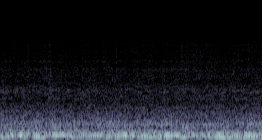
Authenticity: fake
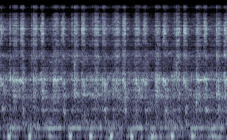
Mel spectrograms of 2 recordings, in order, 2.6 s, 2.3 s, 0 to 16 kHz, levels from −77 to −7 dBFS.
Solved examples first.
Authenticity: fake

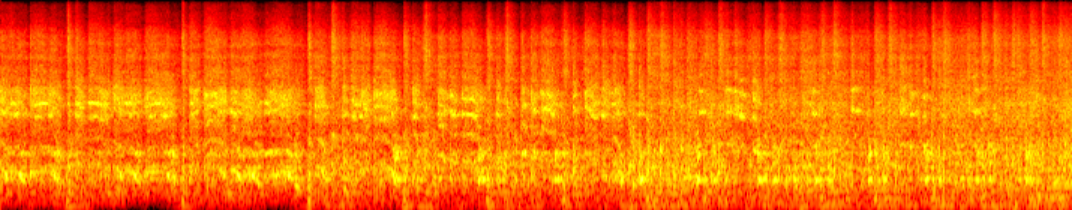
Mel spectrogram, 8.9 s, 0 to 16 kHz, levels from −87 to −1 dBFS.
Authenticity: fake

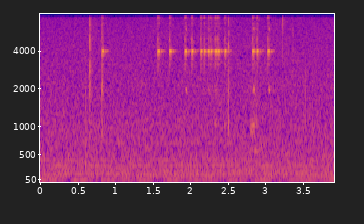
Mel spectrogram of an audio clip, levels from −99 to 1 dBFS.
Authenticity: real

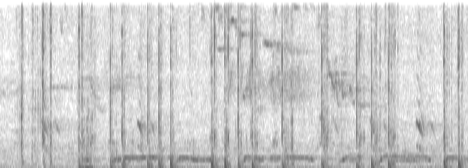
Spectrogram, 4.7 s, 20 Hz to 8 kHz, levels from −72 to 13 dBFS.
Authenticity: real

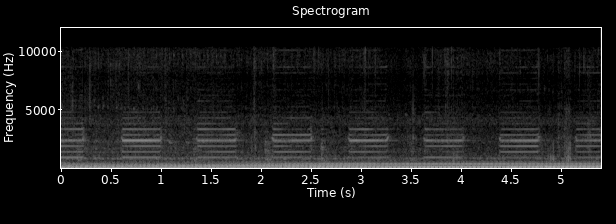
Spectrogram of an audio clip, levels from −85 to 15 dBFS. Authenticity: real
